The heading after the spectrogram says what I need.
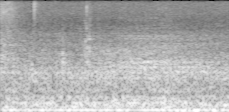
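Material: Nothing is struck.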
